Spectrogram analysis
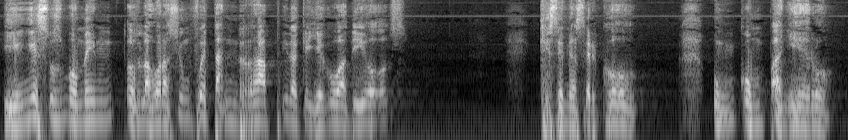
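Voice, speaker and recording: A man's voice: on the high side, level tone, unhurried, breathy edge, long reverb tail. A man from Huánuco, preaching his personal testimony in an emotional, storytelling way. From Huánuco, Peru. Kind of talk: sermon testimony.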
